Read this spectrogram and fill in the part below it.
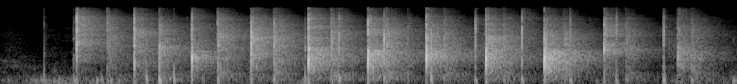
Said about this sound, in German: Ich finde, da können wir kurz klatschen für.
